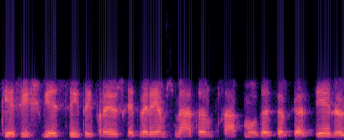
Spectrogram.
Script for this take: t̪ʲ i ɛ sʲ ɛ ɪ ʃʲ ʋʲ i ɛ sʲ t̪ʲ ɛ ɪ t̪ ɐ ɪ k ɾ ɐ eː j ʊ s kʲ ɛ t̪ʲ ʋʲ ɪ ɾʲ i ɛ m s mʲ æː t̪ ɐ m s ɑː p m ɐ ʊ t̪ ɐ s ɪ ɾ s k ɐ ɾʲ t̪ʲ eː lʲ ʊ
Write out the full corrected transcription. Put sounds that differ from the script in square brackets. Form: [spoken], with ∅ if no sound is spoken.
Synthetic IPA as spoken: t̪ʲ i ɛ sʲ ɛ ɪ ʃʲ ʋʲ i ɛ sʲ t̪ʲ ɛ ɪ t̪ ɐ ɪ [p] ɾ ɐ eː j ʊ s kʲ ɛ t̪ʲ ʋʲ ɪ ɾʲ i ɛ m s mʲ æː t̪ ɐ m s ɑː p m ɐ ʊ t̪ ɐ s ɪ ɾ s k ɐ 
